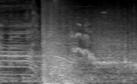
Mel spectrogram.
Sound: crashing

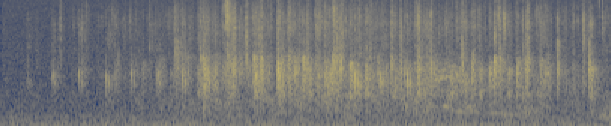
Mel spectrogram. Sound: applause

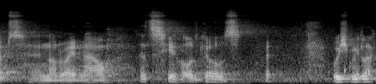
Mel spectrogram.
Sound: chuckles

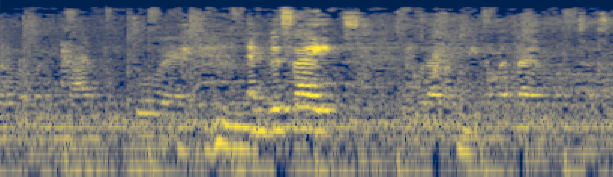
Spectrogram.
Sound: Rodel chuckles

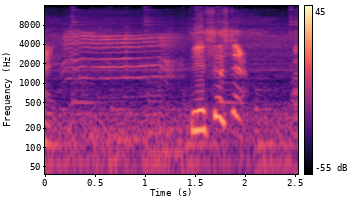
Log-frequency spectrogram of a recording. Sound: assistant shouting

